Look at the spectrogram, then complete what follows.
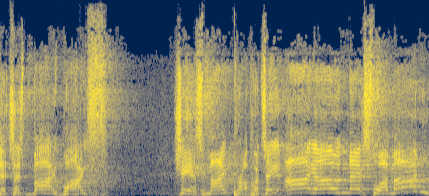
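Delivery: mock-aggressive, territorial tone. Acting out how a man sounded saying my wife: mock-aggressive, territorial husband. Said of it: "Always sounded so aggressive, so territorial".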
